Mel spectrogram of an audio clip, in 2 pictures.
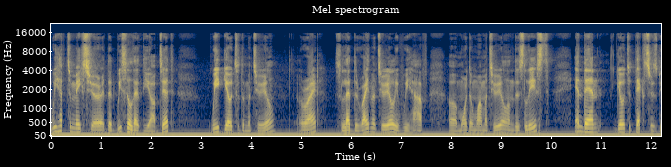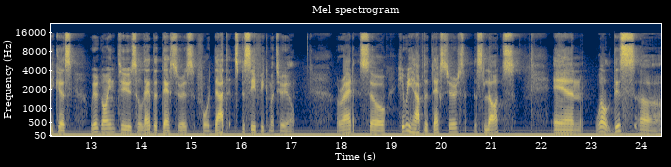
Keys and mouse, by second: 1.6 right click, 3.2 click, 11.2 click, 18.5 click.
